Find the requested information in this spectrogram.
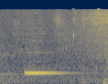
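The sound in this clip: A parliament's voting bell signal sounds as one steady, moderately loud tone lasting about a second over faint room noise, then fades away.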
